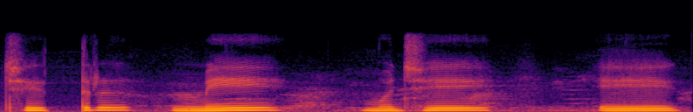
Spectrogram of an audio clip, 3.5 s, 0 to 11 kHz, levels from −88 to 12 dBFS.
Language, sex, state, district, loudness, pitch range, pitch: Hindi, female, Madhya Pradesh, Bhopal, -14 LUFS, 195-220 Hz, 215 Hz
